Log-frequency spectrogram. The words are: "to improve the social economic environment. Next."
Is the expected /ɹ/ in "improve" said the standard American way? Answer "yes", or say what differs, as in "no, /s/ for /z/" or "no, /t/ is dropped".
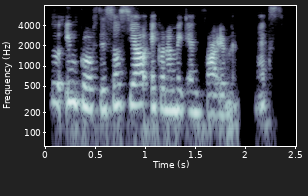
yes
